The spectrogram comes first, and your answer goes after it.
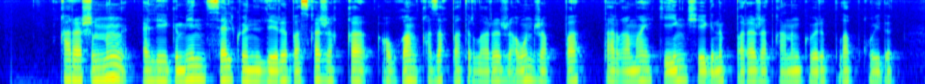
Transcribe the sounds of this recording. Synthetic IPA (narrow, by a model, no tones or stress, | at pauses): qʰɑɾɑʃənːəɴæle̞ɡʲɪme̞nsælkʲʰɵnɪld̪e̞ɾɪbɑsqɑʒɑqːɑɑ̰wʁɑɴqʰɑzɑq̚b̥ɑt̪əɾlˠɑɾəʒɑ̰wənʒɑpːɑ | t̪ʰɑ̰ɾʁɑmɑjkʲʰe̞jɪŋʃe̞ɡʲɪnɪp̚b̥ɑ̰ɾʔɑʒɑt̪̚qʰɑnəŋkʲʰɵɾɪp̚lˠɑp̚qʰo̞̰jd̪ə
